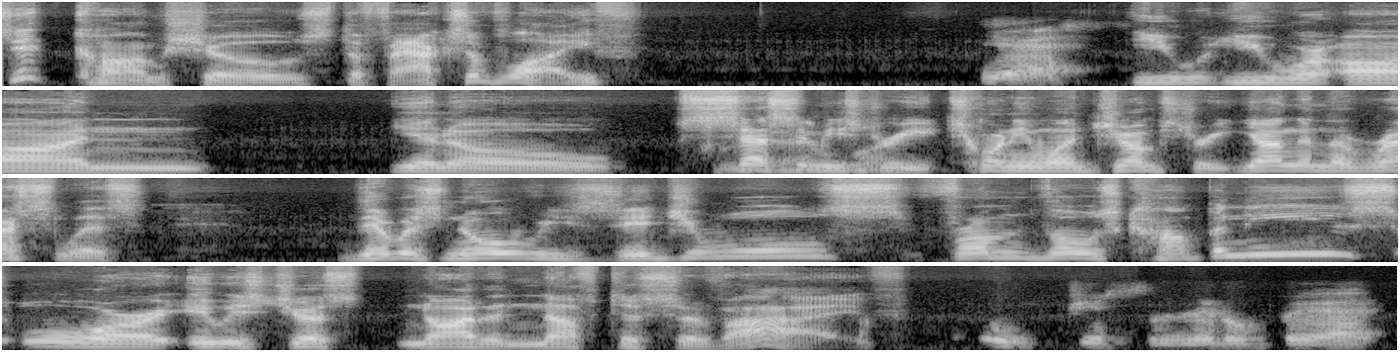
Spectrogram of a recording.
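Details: Adult speakers in interview conversation; conversational speech.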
